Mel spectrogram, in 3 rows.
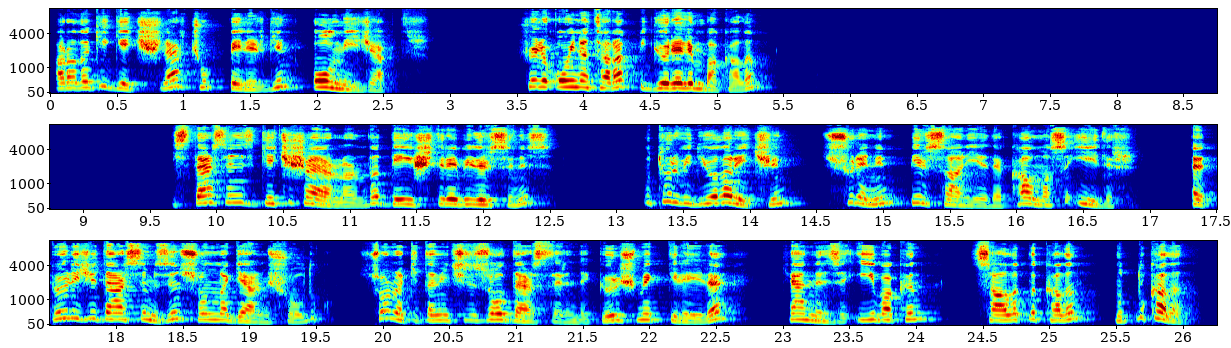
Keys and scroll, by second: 5.5 space.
